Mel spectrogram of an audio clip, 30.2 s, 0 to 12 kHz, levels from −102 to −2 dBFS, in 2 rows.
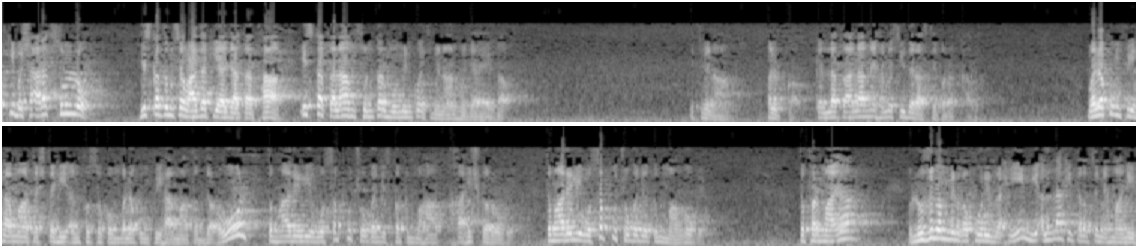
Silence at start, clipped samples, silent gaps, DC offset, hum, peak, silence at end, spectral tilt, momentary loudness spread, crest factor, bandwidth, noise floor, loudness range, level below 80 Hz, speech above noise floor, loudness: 0 s; under 0.1%; none; under 0.1%; none; 0 dBFS; 0 s; -6.5 dB/octave; 16 LU; 16 dB; 9 kHz; -42 dBFS; 12 LU; -44 dBFS; 27 dB; -15 LUFS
